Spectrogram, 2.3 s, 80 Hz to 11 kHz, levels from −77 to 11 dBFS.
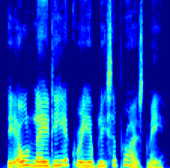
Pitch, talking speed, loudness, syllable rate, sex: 255 Hz, 160 wpm, -17 LUFS, 5.4 syllables/s, female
